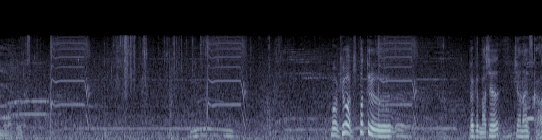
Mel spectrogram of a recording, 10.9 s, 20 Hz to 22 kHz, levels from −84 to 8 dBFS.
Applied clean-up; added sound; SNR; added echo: none; Drill; 17 dB; none.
